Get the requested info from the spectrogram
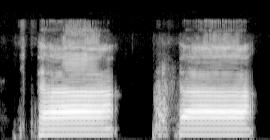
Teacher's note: মুখ দিয়ে বাতাস বের হচ্ছে কিনা এটা খেয়াল করতে হবে সা আপনারা হয়তো আওয়াজটাও শুনতেছেন যে এখানে বাতাসের আওয়াজ যাচ্ছে মাইক্রোফোনে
